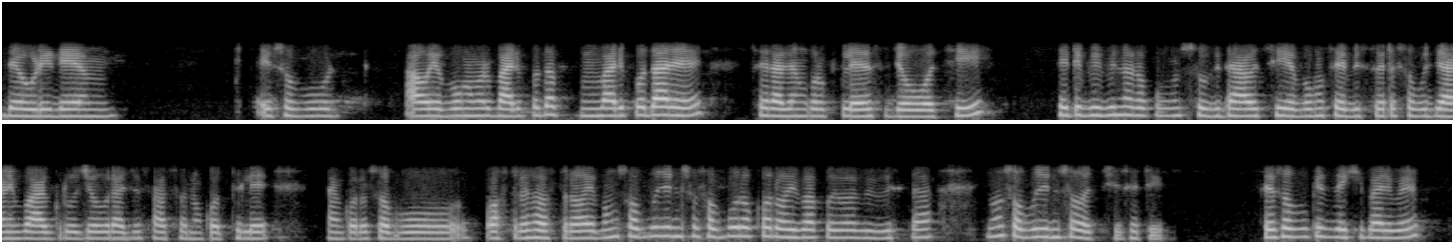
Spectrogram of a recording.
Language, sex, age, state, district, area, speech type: Odia, female, 18-30, Odisha, Mayurbhanj, rural, conversation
